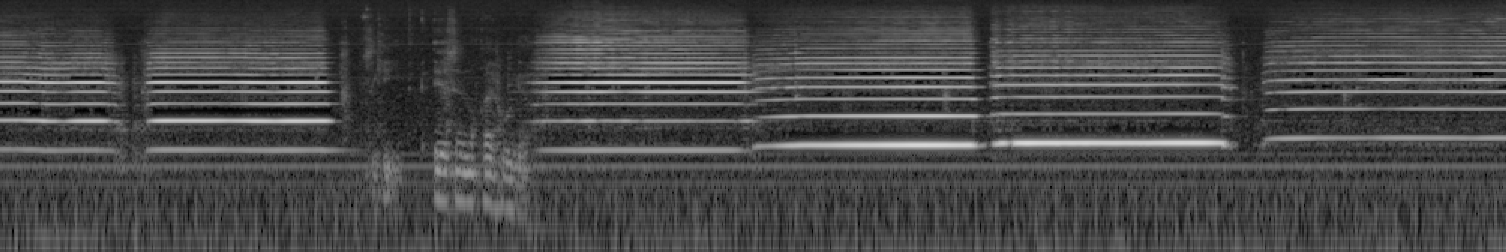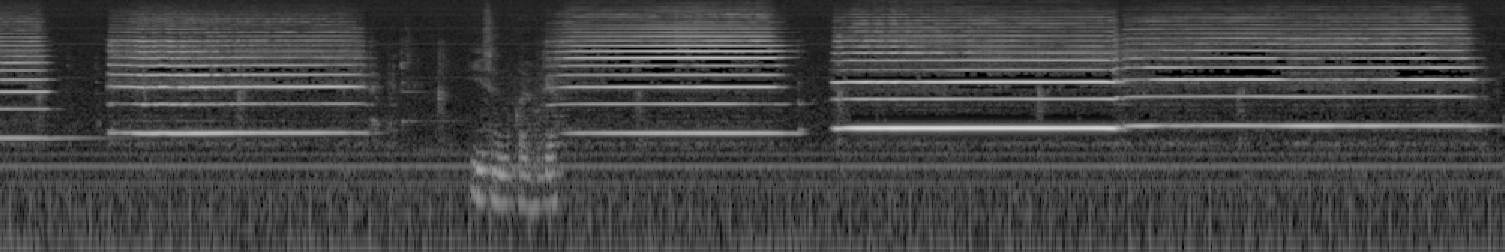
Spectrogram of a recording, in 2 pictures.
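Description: Solo violin playing long, separate bowed notes that climb step by step through the G major scale in first position, from A up to the high G on the E string. Each note is held a second or two with short breaks between, as in slow intonation practice, each pitch checked against a tuner. A brief low rumbling noise falls between notes about four seconds in and again near twenty seconds.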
